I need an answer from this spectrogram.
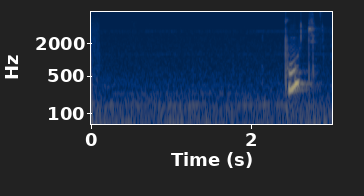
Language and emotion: Russian, neutral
